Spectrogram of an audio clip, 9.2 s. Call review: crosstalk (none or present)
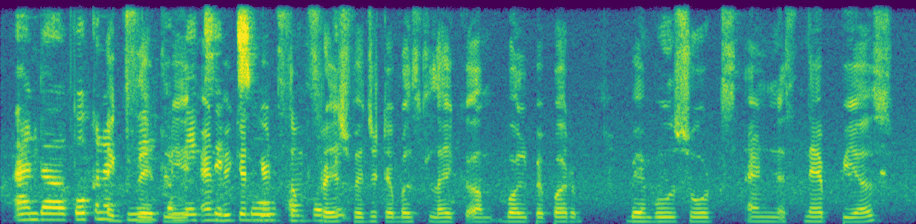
present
